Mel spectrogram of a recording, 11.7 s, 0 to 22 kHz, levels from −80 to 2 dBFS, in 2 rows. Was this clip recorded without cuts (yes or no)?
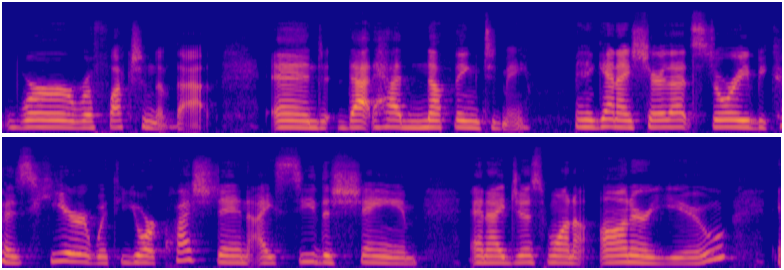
no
